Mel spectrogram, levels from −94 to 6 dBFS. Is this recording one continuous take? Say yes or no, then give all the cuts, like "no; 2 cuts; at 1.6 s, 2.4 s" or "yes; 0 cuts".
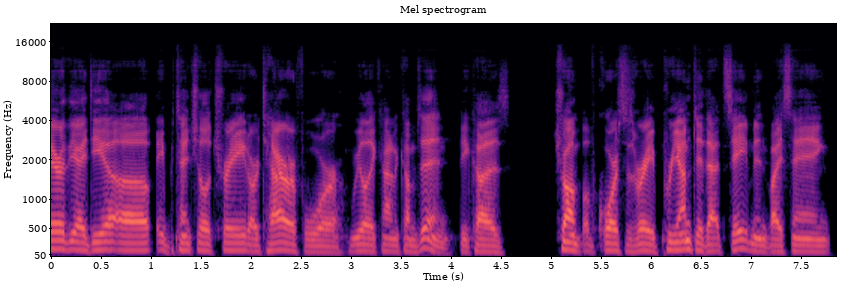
yes; 0 cuts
